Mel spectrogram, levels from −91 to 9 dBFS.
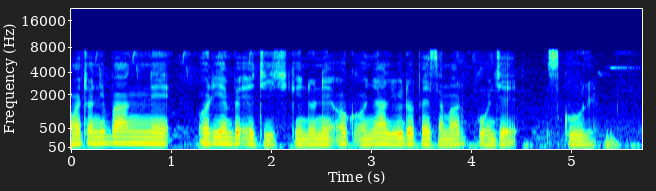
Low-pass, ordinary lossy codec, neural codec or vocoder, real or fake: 7.2 kHz; none; none; real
